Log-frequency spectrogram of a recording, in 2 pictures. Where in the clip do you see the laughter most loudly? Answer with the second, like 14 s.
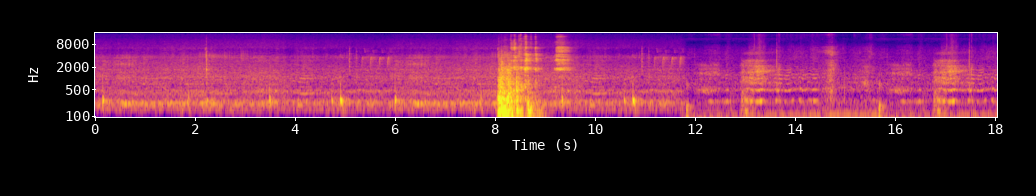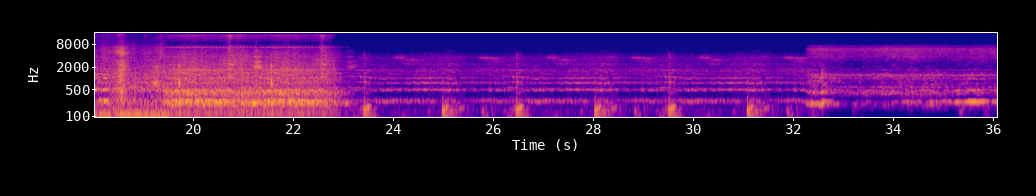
8 s.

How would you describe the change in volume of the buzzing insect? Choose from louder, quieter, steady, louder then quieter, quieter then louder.
quieter.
